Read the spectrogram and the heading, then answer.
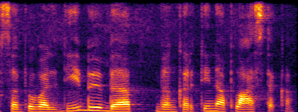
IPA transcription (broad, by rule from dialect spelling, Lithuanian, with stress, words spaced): sɐʋʲɪʋɐlʲˈdʲiːbʲʊ bʲɛ ʋʲiɛŋkɐrʲˈtʲiːnʲɛ ˈplˠɑːsʲtʲɪkɐ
